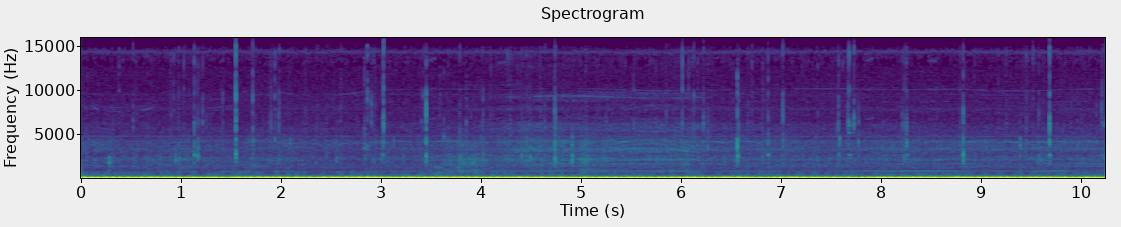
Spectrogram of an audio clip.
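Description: Steady low rumble of wind on the microphone, with the faint steady whine of a small electric RC helicopter in flight.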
